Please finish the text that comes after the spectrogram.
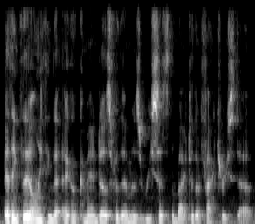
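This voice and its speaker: A man's voice: lowish voice, steady tone, fast, darkish tone, a little hiss or hum. A man playing a tabletop role-playing game, speaking in casual game-table conversation.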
